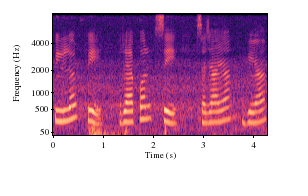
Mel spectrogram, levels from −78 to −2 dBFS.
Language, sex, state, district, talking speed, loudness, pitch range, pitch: Hindi, female, Bihar, West Champaran, 85 wpm, -16 LUFS, 220-270 Hz, 235 Hz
